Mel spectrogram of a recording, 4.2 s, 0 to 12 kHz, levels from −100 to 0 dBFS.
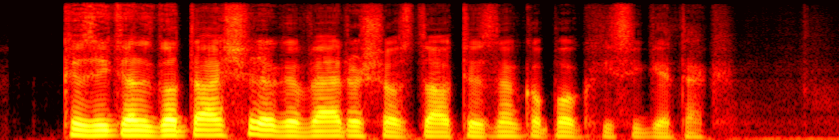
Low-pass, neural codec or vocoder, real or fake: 10.8 kHz; codec, 16 kHz in and 24 kHz out, 0.4 kbps, LongCat-Audio-Codec, two codebook decoder; fake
